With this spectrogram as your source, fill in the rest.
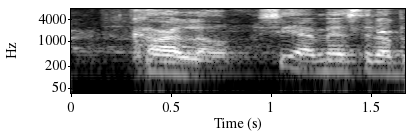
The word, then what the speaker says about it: Carlo: Harlo. Follow Harlo. Did I say it right? C A R Carlo.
